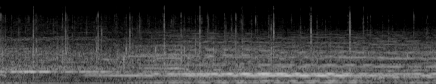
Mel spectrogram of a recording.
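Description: Live rock band on stage holding long, sustained electric guitar notes, with sharp claps and cheers from the surrounding crowd, recorded from within the audience.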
